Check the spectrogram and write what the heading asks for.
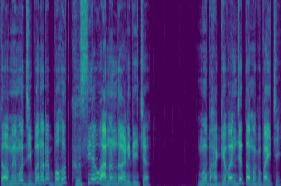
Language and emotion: Odia, happy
